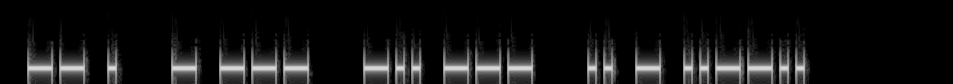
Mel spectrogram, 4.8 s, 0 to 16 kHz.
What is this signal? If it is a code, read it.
Morse code, heard as a keyed tone, about 30 wpm, 700 Hz. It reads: ME TO DO IT?
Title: Sentences from Top 200 Words 30wpm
